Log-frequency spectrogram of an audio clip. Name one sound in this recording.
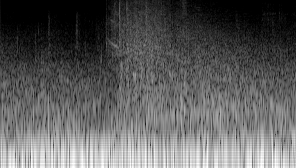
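A heavy gun fires in bursts.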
